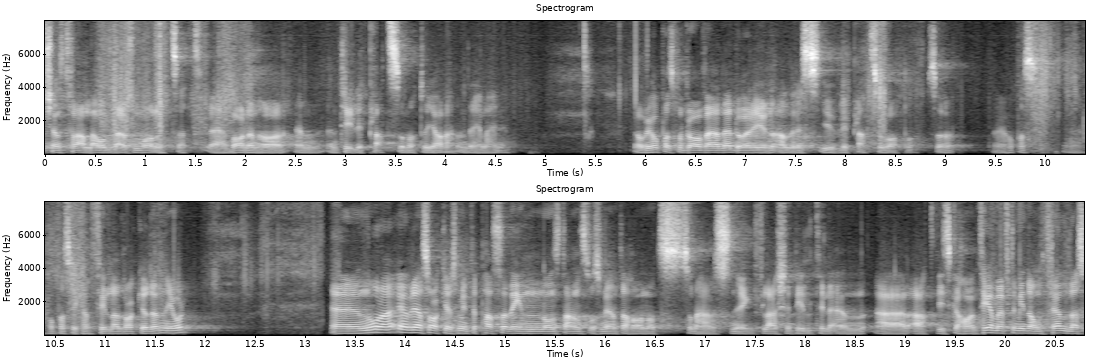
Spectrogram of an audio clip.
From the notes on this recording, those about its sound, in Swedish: Inspelad i Roseniuskyrkan den 31 augusti 2022.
